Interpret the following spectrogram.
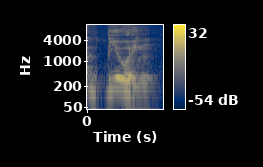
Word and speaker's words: building: building building em inglês esse D fica praticamente som de inglês americano né fica praticamente som de R fica building tá mas se você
